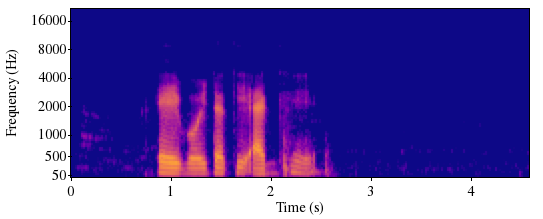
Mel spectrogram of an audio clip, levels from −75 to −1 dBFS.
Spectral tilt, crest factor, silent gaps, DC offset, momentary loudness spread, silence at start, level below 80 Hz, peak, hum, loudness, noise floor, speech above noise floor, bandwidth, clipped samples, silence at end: -8 dB/octave; 24 dB; none; under 0.1%; 13 LU; 0.85 s; -62 dBFS; -2 dBFS; none; -23 LUFS; -70 dBFS; 48 dB; 9.6 kHz; under 0.1%; 2.15 s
